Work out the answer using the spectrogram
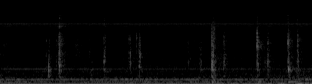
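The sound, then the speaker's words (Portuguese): A password being typed on a computer keyboard: a few sparse, separate keystrokes that click faintly over a steady electrical hum, with no talking. “Informe sua senha.”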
